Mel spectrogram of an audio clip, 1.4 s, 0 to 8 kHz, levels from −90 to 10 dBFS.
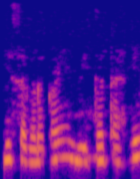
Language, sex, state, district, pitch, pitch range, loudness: Marathi, female, Maharashtra, Nagpur, 210 Hz, 200-225 Hz, -27 LUFS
